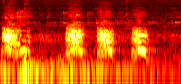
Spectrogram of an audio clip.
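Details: Great Pyrenees guarding sheep near Heber, Utah, give three quick hoarse barks at mountain bikers over low wind rumble.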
